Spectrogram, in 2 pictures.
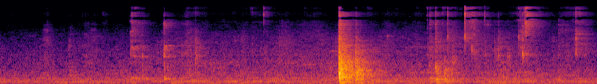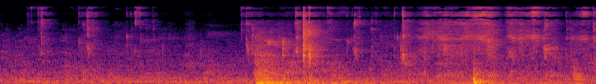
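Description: Sauce bottles being handled, shaken and squirted over a bowl of noodles, with scattered clicks and sharp knocks of bottles on a wooden table. The loudest knock comes about three and a half seconds in, and a cluster of knocks and a dull thump follows near nine seconds.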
